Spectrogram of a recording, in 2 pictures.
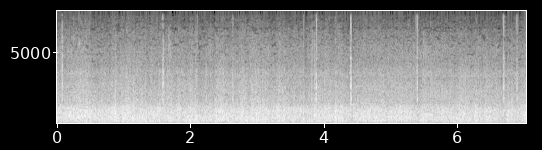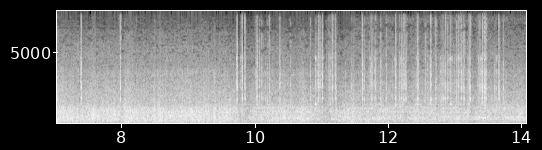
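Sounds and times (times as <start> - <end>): train wind and rolling noise: 0.0 - 14.0
wheel clicks on track: 9.6 - 14.0.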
